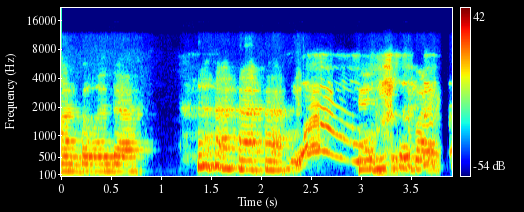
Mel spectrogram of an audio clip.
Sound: laughs

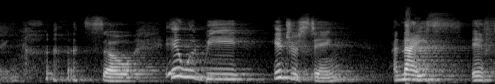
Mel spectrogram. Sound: laugh

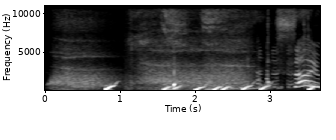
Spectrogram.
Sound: all blowing

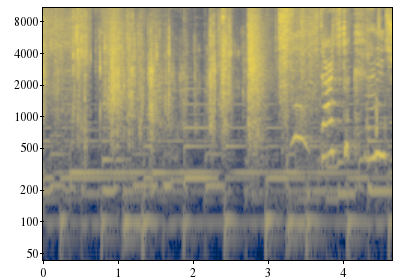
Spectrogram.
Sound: papers rustling

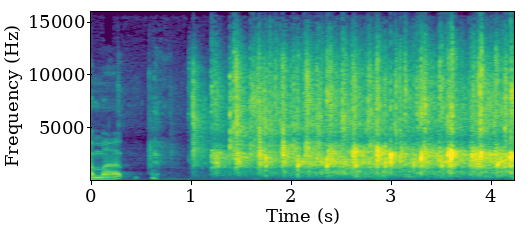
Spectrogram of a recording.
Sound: audience applaud

